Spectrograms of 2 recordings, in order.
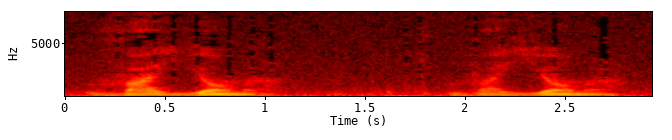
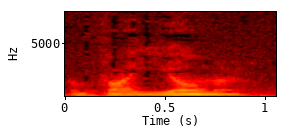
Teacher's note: So this word has these syllables, va, yo, and mer. The accent is on the middle syllable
